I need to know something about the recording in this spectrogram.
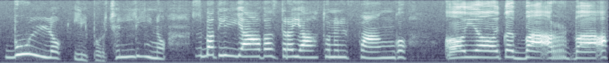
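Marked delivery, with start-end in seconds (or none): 5.9-8.1 grunting exclamation, slower and higher. The piglet, yawning in the mud on Christmas night, exclaims with a grunt. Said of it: "esclamò con un grugnito".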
